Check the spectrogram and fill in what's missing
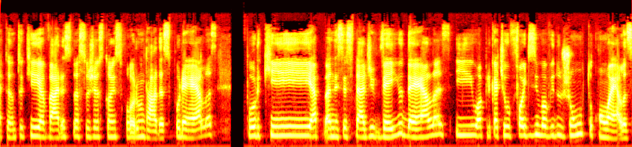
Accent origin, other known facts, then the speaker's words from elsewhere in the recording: Santa Maria, Rio Grande do Sul, Brazil; moved away as an adult; nascida e criada em Santa Maria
